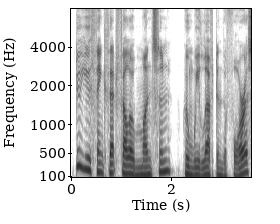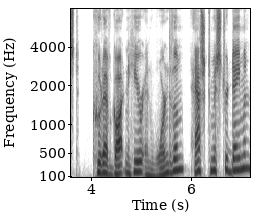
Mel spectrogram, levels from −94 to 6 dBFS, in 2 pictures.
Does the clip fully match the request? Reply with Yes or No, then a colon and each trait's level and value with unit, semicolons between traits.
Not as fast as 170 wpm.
No: average, 185 wpm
